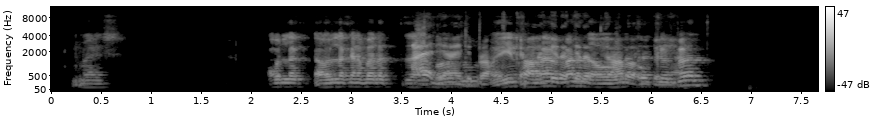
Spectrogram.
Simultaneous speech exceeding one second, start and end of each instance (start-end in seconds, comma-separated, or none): 3.6-6.4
